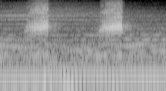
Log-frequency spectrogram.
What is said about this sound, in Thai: ดังนั้นวินนี่ก็ได้ร้องกาบกาบกาบด้วยความตื่นเต้น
